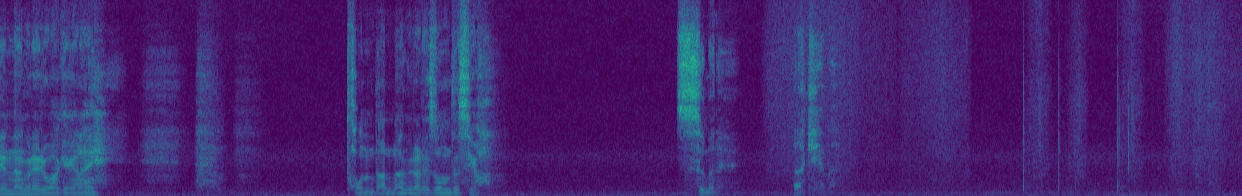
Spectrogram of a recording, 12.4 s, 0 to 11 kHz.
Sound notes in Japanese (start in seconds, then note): 1.4 荒い息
